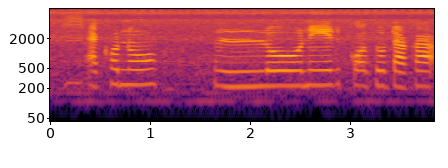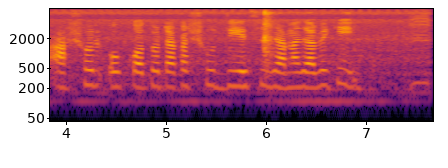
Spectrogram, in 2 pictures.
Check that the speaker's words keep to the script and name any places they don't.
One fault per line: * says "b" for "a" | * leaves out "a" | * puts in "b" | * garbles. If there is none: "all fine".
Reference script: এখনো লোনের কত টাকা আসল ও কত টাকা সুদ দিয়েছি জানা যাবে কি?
all fine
